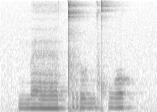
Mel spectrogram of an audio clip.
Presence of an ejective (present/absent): absent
